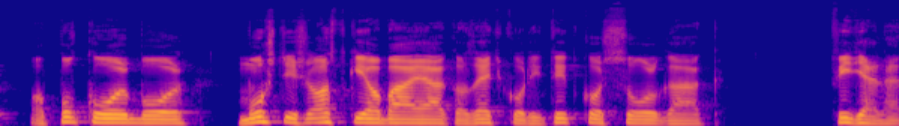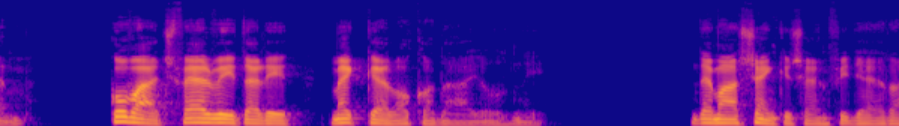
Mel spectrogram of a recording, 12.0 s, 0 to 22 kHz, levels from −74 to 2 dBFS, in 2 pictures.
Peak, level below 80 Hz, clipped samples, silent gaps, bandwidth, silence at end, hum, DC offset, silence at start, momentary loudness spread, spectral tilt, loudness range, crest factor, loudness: 0 dBFS; -48 dBFS; under 0.1%; 5.31-5.50 s, 10.16-10.58 s; 16.5 kHz; 0 s; none; under 0.1%; 0.2 s; 16 LU; -5.5 dB/octave; 6 LU; 20 dB; -19 LUFS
